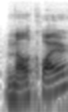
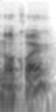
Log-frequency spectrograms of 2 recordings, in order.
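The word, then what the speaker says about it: Melchior: Melchoir is how you say his name. Melchoir.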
